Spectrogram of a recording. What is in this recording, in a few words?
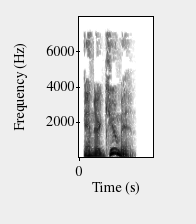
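"energumen", British English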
